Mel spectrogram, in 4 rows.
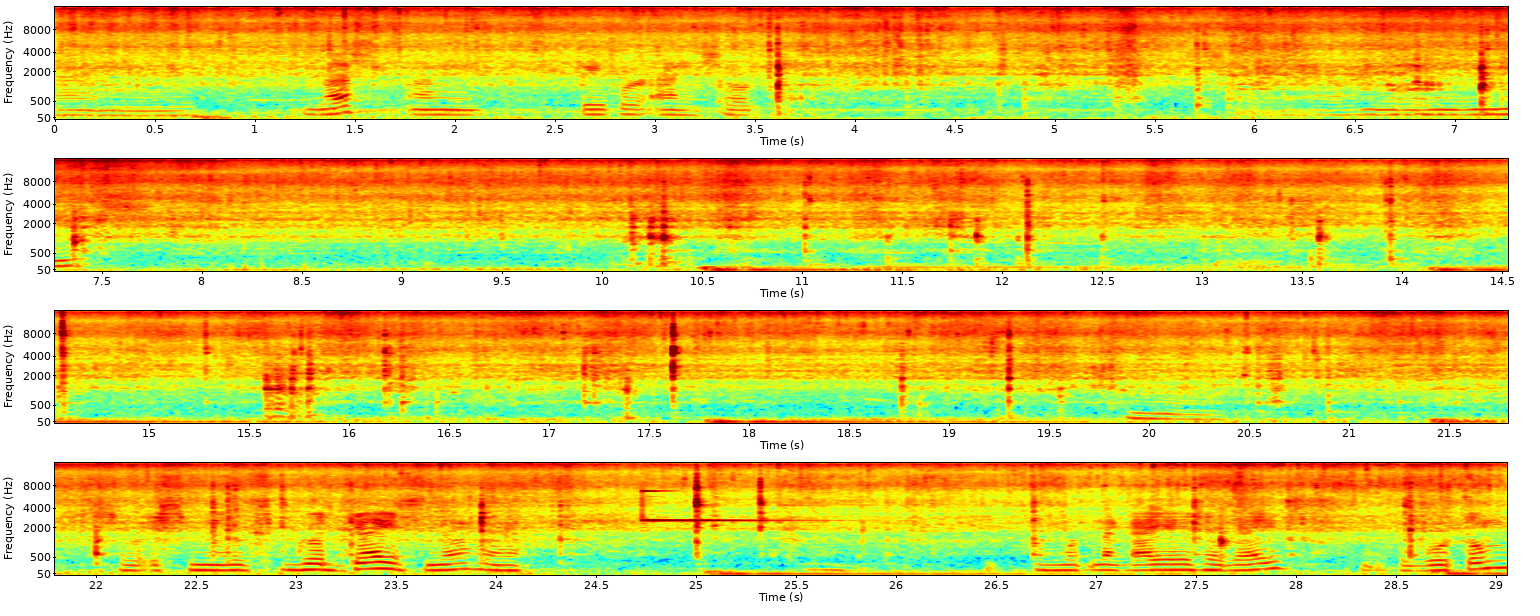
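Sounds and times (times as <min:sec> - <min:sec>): low rumble: 0:00.0 - 0:27.6
food sizzling in pan: 0:00.0 - 0:29.0
spatula scraping and clicking on pan: 0:10.0 - 0:17.8.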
